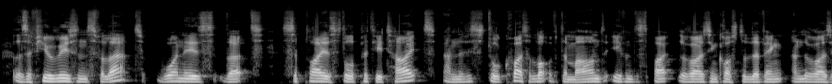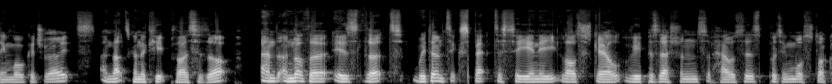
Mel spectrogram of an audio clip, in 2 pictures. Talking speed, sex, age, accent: 210 wpm, male, 30-49, British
